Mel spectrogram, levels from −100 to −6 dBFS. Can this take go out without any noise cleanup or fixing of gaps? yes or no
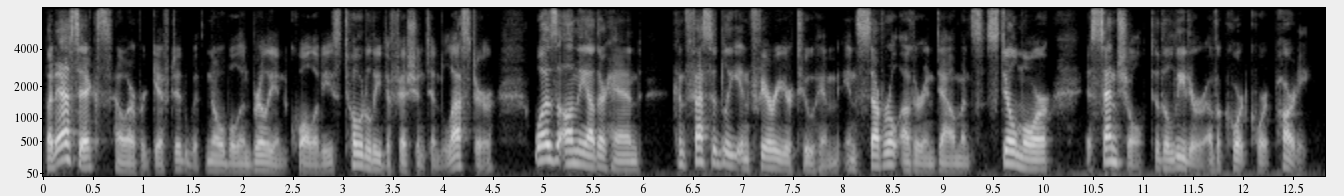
yes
